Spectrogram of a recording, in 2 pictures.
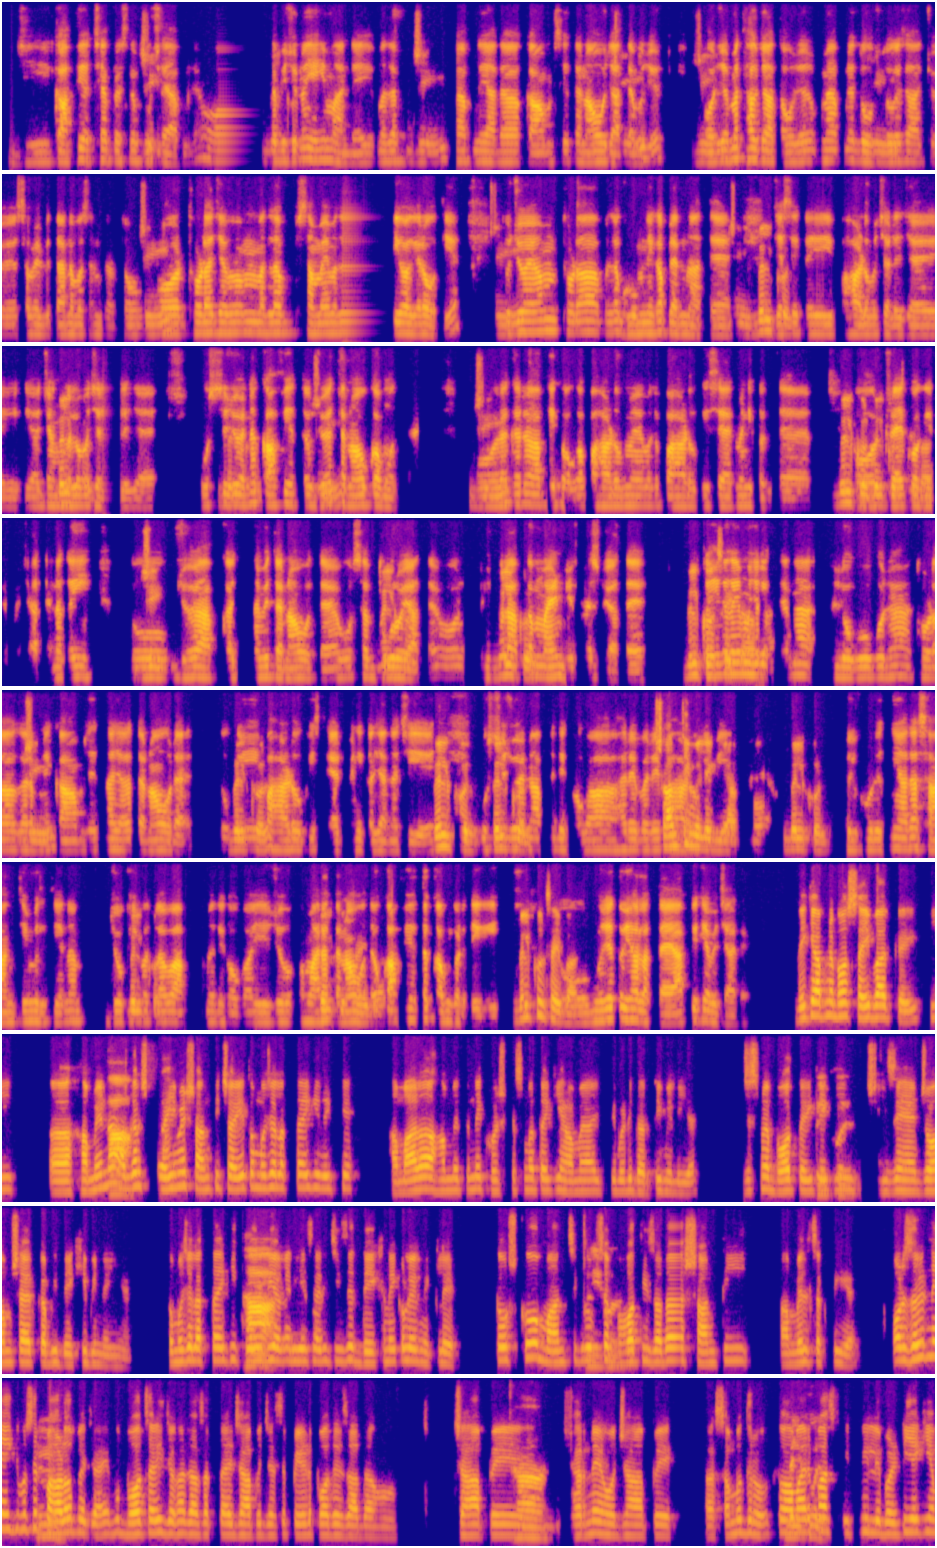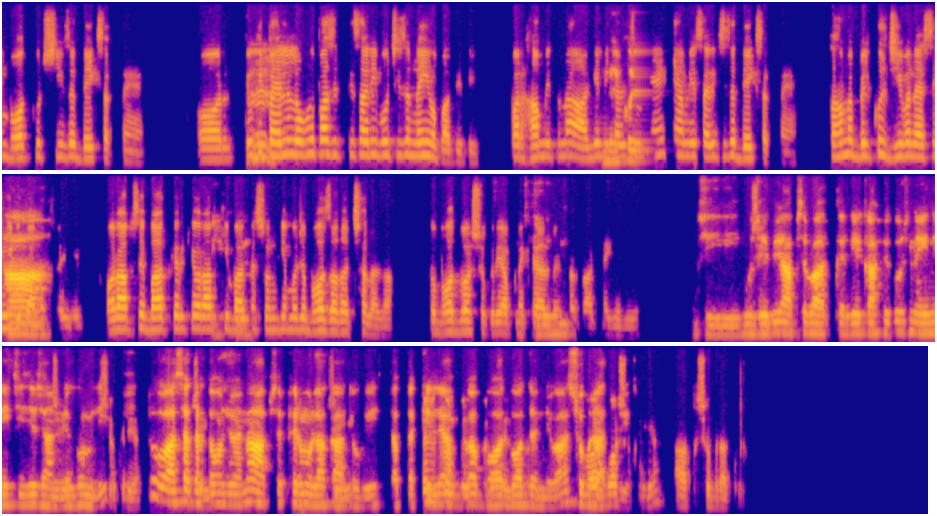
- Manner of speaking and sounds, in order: mechanical hum; distorted speech; tapping; in English: "प्लान"; in English: "ट्रेक"; in English: "माइंड रिफ्रेश"; in English: "लिबर्टी"; static
- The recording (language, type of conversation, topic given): Hindi, unstructured, आपको अपने आप को सबसे ज़्यादा खुश कब महसूस होता है?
